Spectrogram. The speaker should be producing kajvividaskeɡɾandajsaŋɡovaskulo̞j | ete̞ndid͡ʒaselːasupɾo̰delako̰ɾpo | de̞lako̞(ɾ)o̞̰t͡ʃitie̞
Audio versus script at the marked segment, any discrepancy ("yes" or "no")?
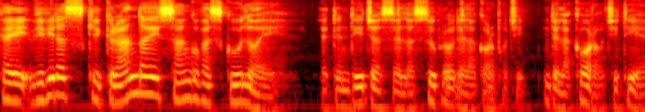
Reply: no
